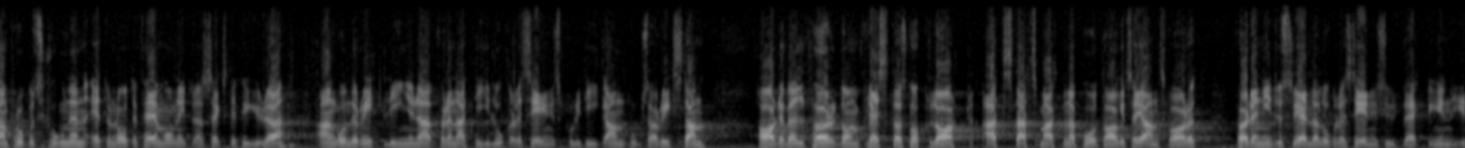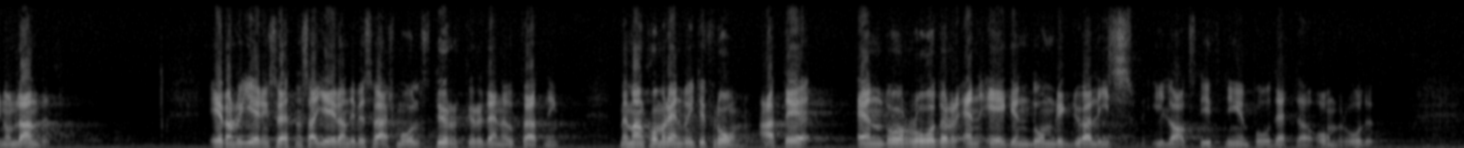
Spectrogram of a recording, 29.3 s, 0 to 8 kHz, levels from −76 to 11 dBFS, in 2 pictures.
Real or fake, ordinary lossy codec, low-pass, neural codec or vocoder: real; none; none; none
